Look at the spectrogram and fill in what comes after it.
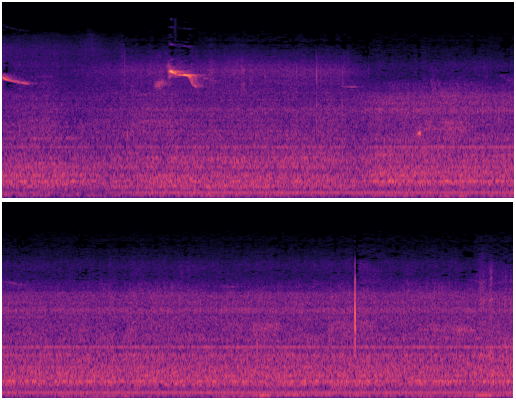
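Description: Steady low background hum with two short, falling bird chirps: a brief one at the very start and a louder one about two seconds in. A single sharp click comes near the end.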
